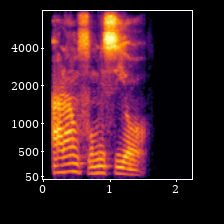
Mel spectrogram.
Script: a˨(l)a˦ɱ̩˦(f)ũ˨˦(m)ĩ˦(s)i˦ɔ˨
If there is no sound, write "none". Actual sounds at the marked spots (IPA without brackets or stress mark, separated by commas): ɾ, f, m, s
